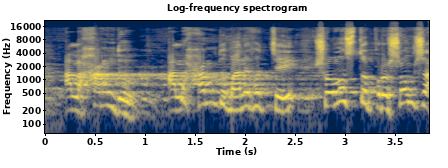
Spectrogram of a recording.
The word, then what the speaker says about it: আলহামদু: বোনেরা শুদ্ধ করে নিন আলহামদু এ গলার ভিতর থেকে হে এটা উচ্চারণ করবেন আলহামদু আলহামদু মানে হচ্ছে সমস্ত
